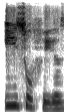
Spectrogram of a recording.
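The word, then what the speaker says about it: oesophagus: Food pipe या इससोफेगस। देखो ओसाइलेंट है यहां पे। ठीक है? जो यह है ना इसको हम इससोफोगस कहते हैं।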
